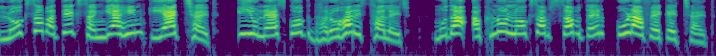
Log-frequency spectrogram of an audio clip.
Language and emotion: Maithili, angry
